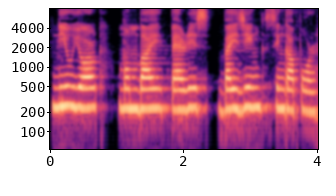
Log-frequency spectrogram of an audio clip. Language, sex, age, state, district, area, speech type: Manipuri, female, 18-30, Manipur, Tengnoupal, rural, spontaneous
